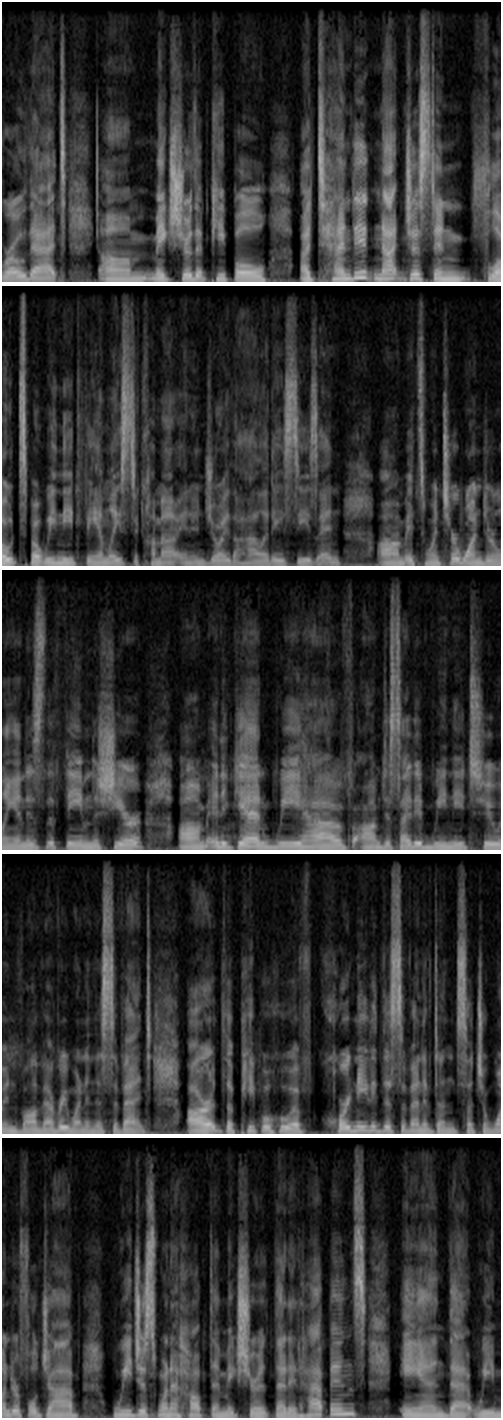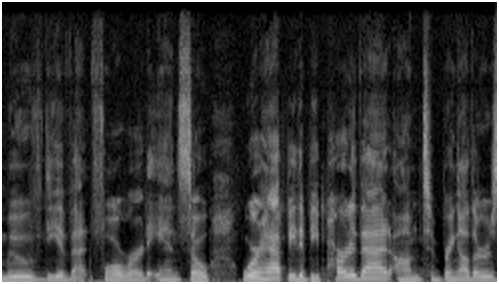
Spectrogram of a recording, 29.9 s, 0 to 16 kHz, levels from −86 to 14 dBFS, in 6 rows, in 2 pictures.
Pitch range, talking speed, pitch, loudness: 190-215 Hz, 190 wpm, 200 Hz, -23 LUFS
